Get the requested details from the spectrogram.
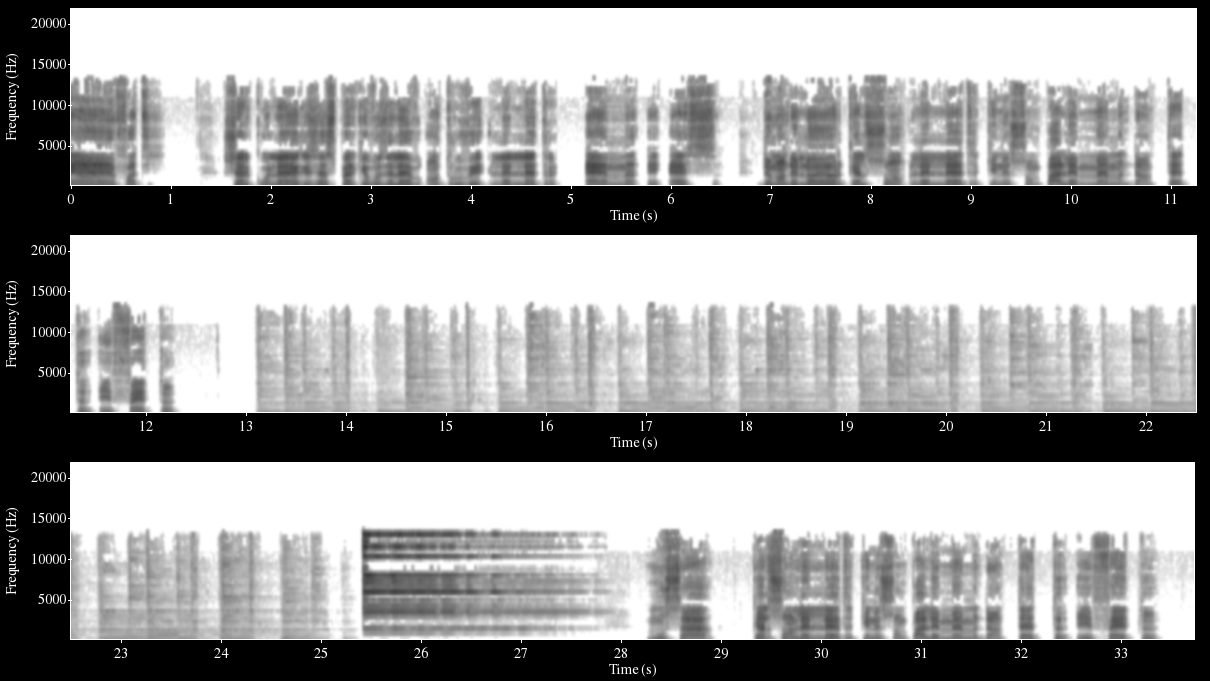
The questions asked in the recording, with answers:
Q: Moussa, quelles sont les lettres qui ne sont pas les mêmes dans tête et fête?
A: T dans tête et F dans fête.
